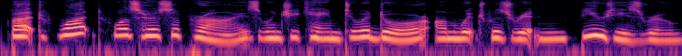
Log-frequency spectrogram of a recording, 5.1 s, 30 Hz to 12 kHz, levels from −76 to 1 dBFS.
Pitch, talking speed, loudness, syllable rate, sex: 210 Hz, 200 wpm, -19 LUFS, 4.3 syllables/s, female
